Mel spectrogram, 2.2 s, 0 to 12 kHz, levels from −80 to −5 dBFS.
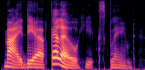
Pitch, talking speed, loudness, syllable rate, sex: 155 Hz, 135 wpm, -16 LUFS, 4.2 syllables/s, female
